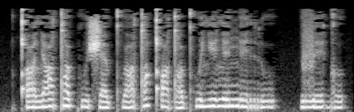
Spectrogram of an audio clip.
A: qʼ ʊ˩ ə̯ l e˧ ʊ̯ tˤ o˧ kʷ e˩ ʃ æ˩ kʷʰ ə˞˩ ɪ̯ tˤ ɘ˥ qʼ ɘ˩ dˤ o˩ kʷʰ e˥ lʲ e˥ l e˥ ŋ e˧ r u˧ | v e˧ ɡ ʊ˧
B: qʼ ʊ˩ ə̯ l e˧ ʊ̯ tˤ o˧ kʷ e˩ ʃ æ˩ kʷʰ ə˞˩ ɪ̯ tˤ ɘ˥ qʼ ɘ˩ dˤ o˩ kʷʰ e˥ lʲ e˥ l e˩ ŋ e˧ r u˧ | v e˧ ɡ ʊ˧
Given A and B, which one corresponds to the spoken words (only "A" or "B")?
A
